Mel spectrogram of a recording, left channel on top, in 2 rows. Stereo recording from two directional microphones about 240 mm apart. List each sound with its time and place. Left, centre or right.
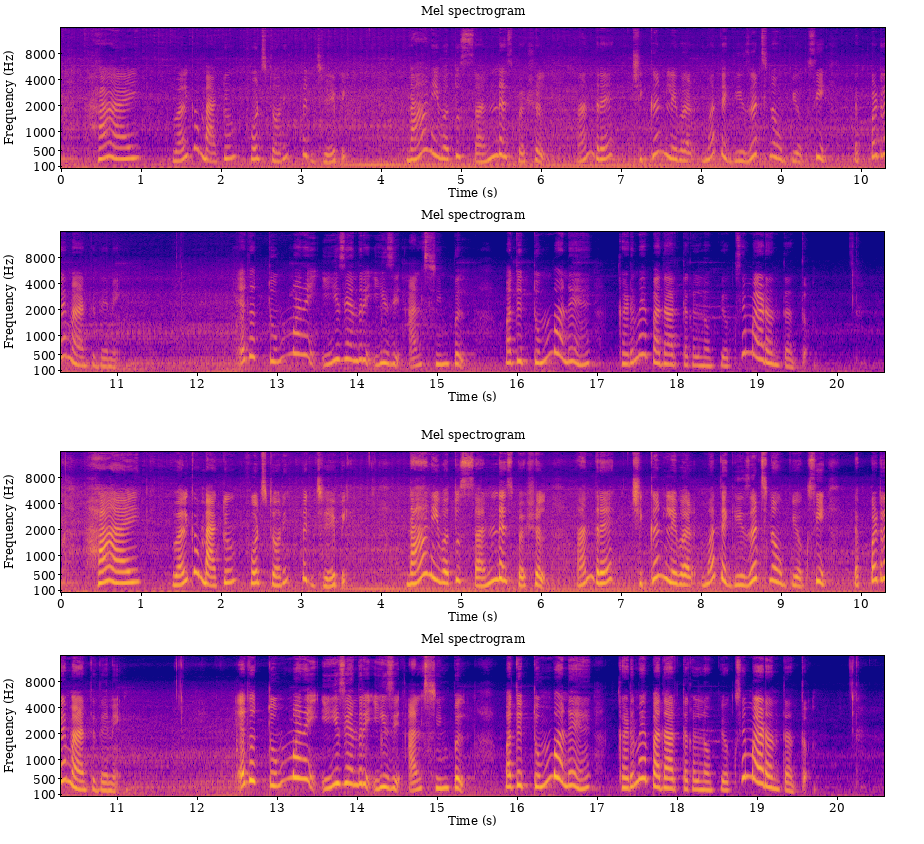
0.3 s a woman's voice: right
12.5 s a woman's voice: centre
